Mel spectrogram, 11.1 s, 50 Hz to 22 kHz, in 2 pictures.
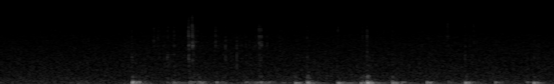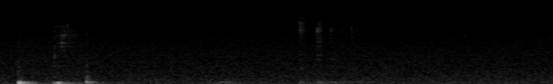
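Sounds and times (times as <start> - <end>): fish flopping on carpeted deck: 1.3 - 6.8.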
